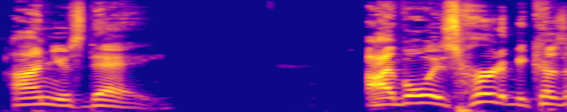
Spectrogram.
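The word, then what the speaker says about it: Agnus Dei: referring to somebody in the comments section as agnes day it's not agnes it's anu's day i've always heard it because in my kids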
